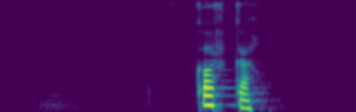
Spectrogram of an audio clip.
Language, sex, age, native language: Icelandic, female, 50-59, Icelandic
